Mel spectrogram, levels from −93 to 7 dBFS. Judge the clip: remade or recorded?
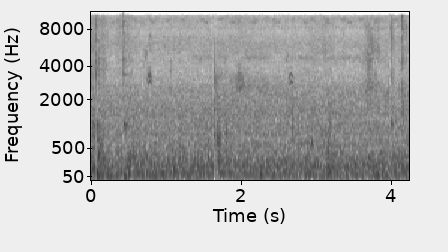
recorded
